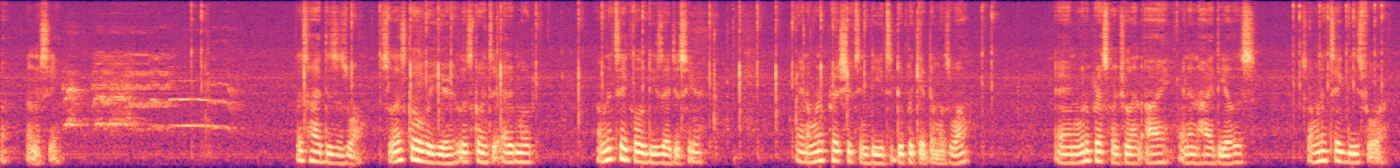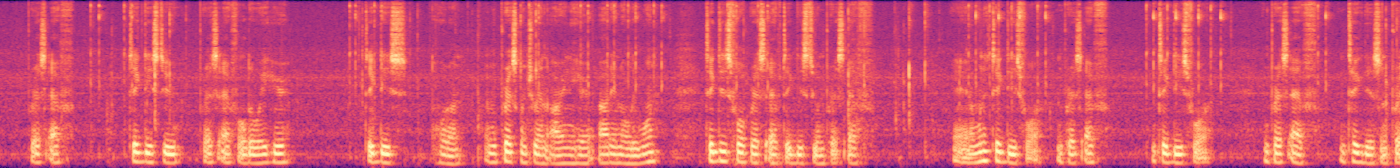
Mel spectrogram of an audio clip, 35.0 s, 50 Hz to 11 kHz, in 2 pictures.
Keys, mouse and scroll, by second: 2.6 h, 2.9 right click, 4.1 h, 4.2 middle click, 4.8-5.2 middle drag, 5.2 right click, 5.5-8.3 shift+middle drag, 6.1 scroll up 2, 6.4 Tab, 7.3 scroll up 1, 8.3 alt+right click, 8.8 scroll down 2, 8.9 middle click, 9.5 scroll down 2, 9.6 shift+middle click, 10.5 scroll down 2, 10.7-12.8 shift+middle drag, 11.8 shift+d, 12.8 right click, 14.8 ctrl+i, 15.2 h, 16.6 right click, 16.9 shift+right click, 17.2 shift+right click, 17.6 shift+right click, 18.7 f, 19.1 right click, 19.5 shift+right click, 19.9-22.3 shift+middle drag, 20.3 f, 22.3 e, 22.3 right click, 22.6 shift+right click, 23.2 ctrl+z, 24.5 ctrl+r, 24.6 click, 25.2 right click, 25.5 shift+right click, 25.8 shift+right click, 26.1 shift+right click, 26.8 f, 27.0 right click, 27.4 shift+right click, 28.2 f, 28.5-30.0 shift+middle drag, 28.9-29.3 scroll up 2, 30.0 right click, 30.3 shift+right click, 30.6 shift+right click, 30.9 shift+right click, 31.7 f, 32.3 right click, 32.5 shift+right click, 32.8 shift+right click, 33.1 shift+right click, 34.5 right click.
